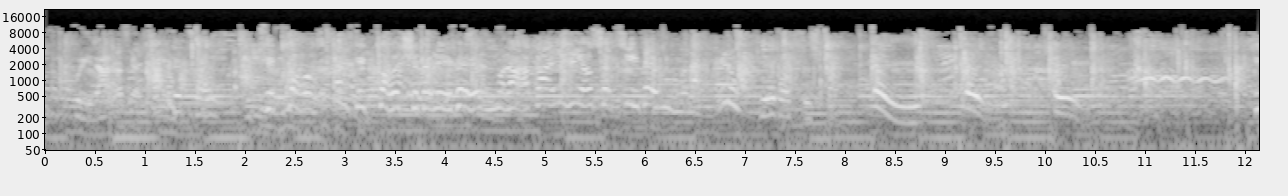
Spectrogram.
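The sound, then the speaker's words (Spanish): In a café, customers clap along in a steady rhythm while a woman sings over it, the hand claps sharp, the melody weaving above the busy café. “En un café, una mujer de color canta coreada por las palmas de los clientes.”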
